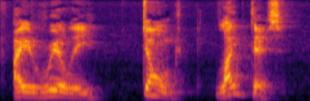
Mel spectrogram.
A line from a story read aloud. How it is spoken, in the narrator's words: shouted Andrew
